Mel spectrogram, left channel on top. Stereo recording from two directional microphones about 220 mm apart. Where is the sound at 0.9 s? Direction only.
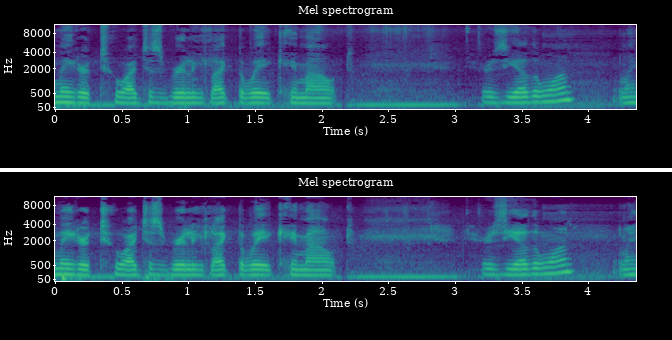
5° left (ahead or behind).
